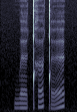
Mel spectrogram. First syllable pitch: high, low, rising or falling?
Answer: low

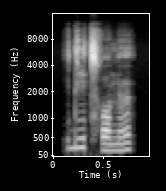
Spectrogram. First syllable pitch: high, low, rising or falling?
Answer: high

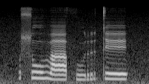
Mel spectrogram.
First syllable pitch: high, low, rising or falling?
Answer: high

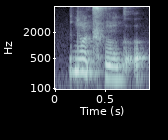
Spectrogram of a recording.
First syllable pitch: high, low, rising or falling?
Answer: falling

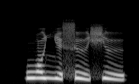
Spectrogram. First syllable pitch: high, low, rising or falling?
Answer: high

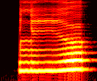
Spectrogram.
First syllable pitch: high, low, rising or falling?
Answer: rising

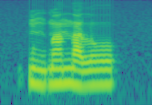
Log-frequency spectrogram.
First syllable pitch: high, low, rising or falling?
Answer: low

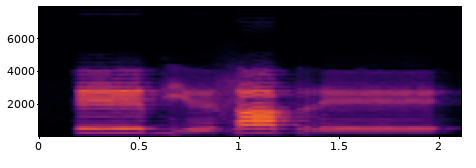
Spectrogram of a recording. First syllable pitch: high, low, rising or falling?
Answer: high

